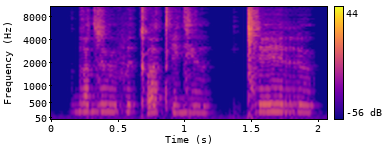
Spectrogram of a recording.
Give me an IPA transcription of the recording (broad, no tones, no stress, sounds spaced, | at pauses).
ɡ ɐ d͡z ʉː f e kʼ ɐ tʼ i dʲ ɨː | ǀʰ eː r ʉ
